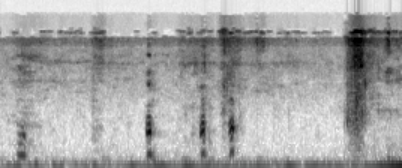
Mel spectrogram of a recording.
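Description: A few short, soft clucks from chickens in a garden, spaced irregularly over a low outdoor rumble, with a brief rustling hiss near the end.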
